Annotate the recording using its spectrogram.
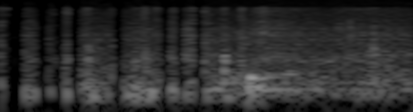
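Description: Computer keyboard being typed on: faint, irregular key clicks.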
